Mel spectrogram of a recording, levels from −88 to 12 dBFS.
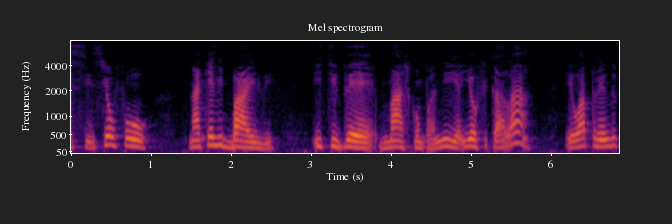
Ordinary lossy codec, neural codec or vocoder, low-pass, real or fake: none; none; 7.2 kHz; real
